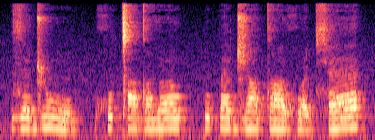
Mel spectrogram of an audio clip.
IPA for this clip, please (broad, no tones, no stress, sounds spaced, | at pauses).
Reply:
z ɛ ɖ͡ʐ ũ | χʷ i ǀ ɑ dˤ ʊ ðˤ ʊ | p ʊ p æ ɖ͡ʐ æ tˤ æ χʷ ɑ t͡ɕʰ æ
